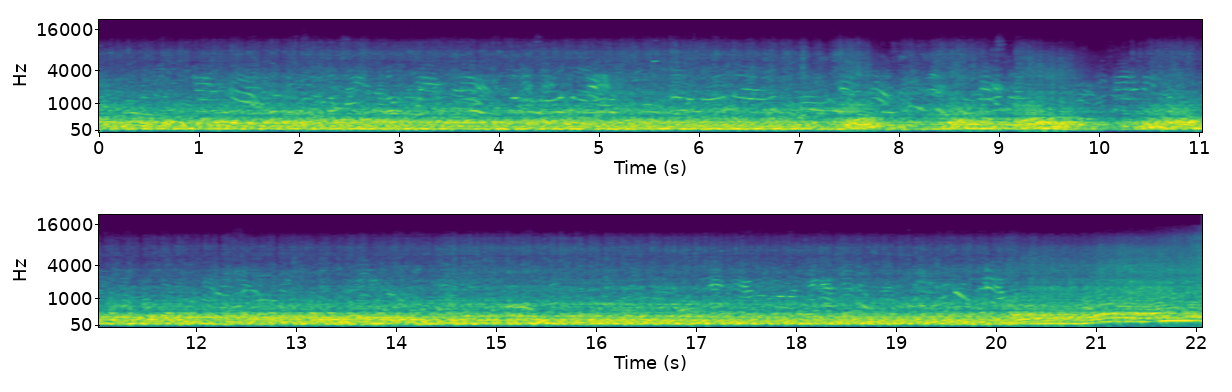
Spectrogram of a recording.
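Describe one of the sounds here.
A drag racing engine idles with a loud, deep rumble.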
